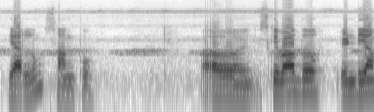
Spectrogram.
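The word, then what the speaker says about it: Tsangpo: टी इसमें silent रहता है, तो टी सांगपो नहीं बोलते, सांगपो बोलते हैं, यारलुंग सांगपो।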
